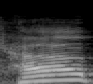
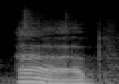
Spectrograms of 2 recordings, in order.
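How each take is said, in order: First: The word is said with British pronunciation. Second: The word is said with American pronunciation. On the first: "Brits like herb" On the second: "Americans prefer herb"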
